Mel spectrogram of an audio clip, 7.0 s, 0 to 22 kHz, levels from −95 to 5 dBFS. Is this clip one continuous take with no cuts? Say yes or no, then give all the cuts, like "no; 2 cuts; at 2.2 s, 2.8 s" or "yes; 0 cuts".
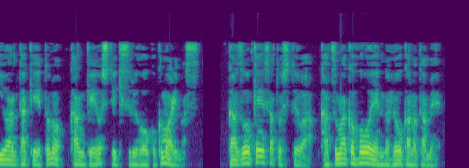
no; 1 cut; at 3.3 s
